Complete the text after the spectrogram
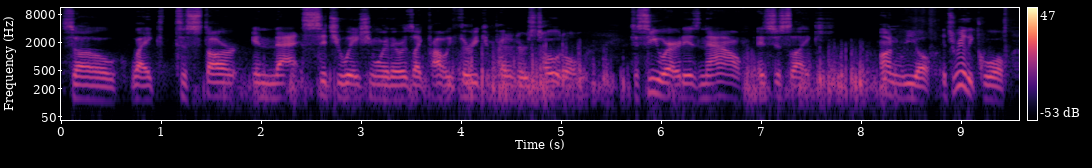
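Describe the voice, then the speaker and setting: A man's voice: medium pitch, steady tone, moderate pace. An American man in his forties talking casually and emphatically as a coach answering interview questions, in colloquial phrasing. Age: 40s. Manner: colloquial, emphatic, peppered with "you know". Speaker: jiu-jitsu coach and competitor. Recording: noisy recording with clicks.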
